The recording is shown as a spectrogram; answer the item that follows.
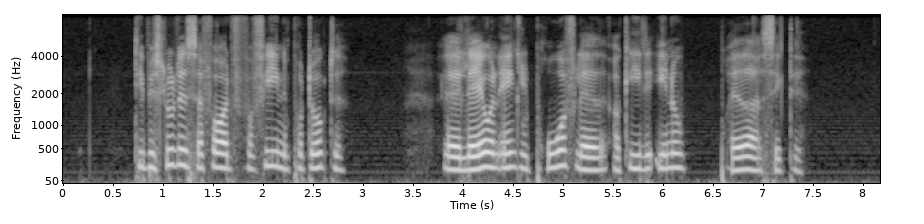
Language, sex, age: Danish, female, 18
